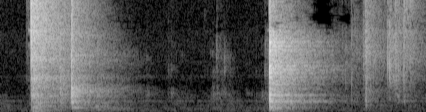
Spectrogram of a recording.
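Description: An egg cracked against the rim of a stainless steel mixing bowl: two light knocks near the start, then one sharp crack about a second and a half in, followed by faint shell clicks.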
